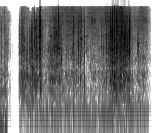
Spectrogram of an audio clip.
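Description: Sound effect of paper crinkling and rustling. It starts just after a brief gap and grows louder near the end.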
